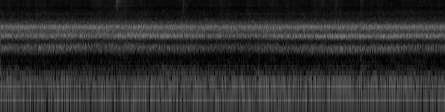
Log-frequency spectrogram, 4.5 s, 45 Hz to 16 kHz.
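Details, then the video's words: Frogs calling together in rain, a thick steady chorus with several overlapping buzzy tones and no pause, backed by a heavy low wash of rainfall. "Frogs in Rain 2 Hours of Frogs, Thousands of Frogs Singing"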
